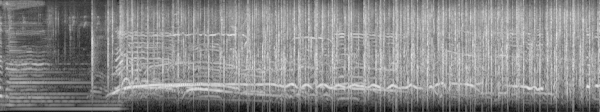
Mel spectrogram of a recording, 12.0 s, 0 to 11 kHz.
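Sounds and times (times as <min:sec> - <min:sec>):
audience clapping: 0:01.8 - 0:12.0
person cheering: 0:02.2 - 0:12.0.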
